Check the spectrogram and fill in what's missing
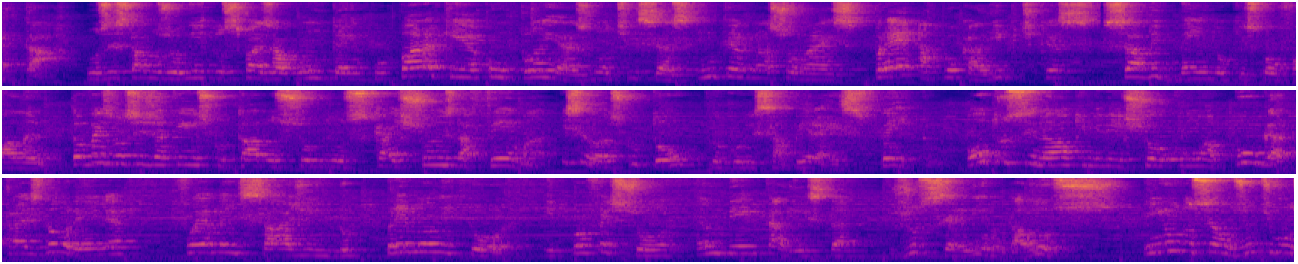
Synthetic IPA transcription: t̪a̰ | nʊzɪst̪ad̪ʊzunid̪ʊsfazawɡũt̪ẽmpʊpaɾɐkẽj̃akõmpɐ̃ɲɐːznot͡ʃisiɐzĩnt̪eɾnasionajspɾɛapokalipt͡ʃi̥kɐsːabɪbẽj̃d̪ʊkɪːst̪owfalɐ̃nd̪ʊt̪awvejzvoseʒat̪ẽɲɐiskut̪ad̪ʊsobɾɪʊskajʃõj̃zd̪ɐfẽmɐ̰ɪsɪnɐ̃w̃ɪskut̪owpɾokuɾɪsabeɾɐhespejt̪ʊ | owt̪ɾʊsinawkɪmɪd̪ejʃowkõũɐpuɡɐːt̪ɾajzd̪ɐoɾeʎɐ | fojɐmẽsaʒẽj̃d̪ʊpɾemõnit̪oɾ | ɪpɾofesoɾɐ̃mbiẽnt̪alist̪ɐʒuselĩnʊd̪ɐlusẽj̃ũd̪ʊsːewzut͡ʃimʊ

